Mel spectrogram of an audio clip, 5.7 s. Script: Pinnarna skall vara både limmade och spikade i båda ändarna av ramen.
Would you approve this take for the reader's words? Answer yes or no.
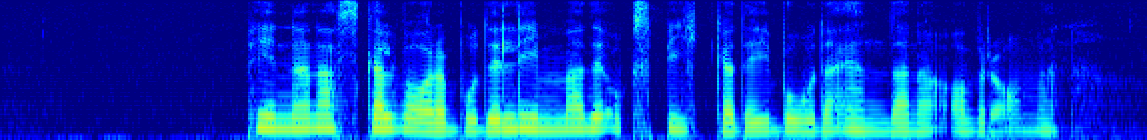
yes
